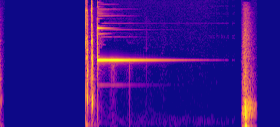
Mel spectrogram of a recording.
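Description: Sound effects from a subscribe-button animation: a quick computer-mouse double click, then a single high bell ding that rings out and fades over about a second and a half. Near the end there is a short whoosh.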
